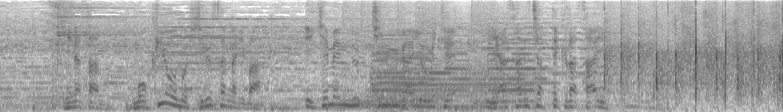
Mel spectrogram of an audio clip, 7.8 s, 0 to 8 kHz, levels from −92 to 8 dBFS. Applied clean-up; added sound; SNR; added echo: none; Organ; 9 dB; none.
